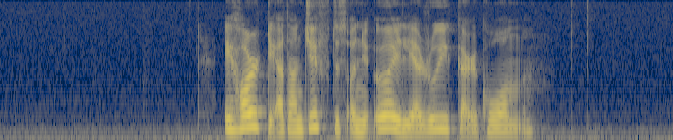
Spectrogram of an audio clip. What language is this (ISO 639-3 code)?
fao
